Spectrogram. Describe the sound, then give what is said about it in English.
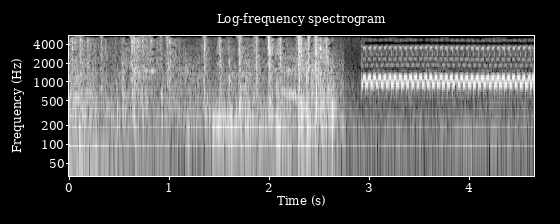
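A burst of rapid clicking and clattering, like a phone being handled or dialed, gives way to a steady, loud electronic telephone ring tone that continues to the end. “Look, this is my one phone call.”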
